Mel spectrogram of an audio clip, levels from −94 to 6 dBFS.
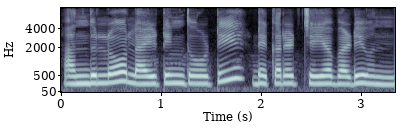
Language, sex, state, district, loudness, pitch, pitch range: Telugu, female, Telangana, Komaram Bheem, -14 LUFS, 235 Hz, 230-250 Hz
